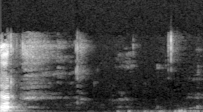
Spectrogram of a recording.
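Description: A man's voice trailing off at the end of a phrase, then a near-silent pause with a few faint, small clicks.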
